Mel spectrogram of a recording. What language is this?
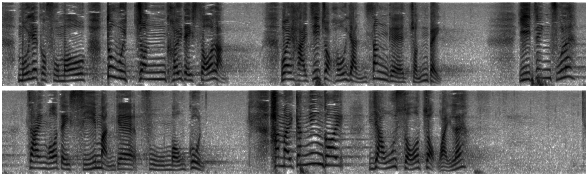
Cantonese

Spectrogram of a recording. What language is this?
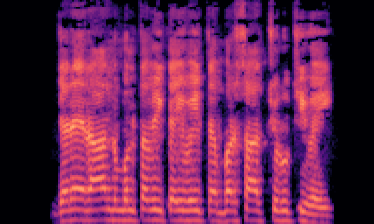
Sindhi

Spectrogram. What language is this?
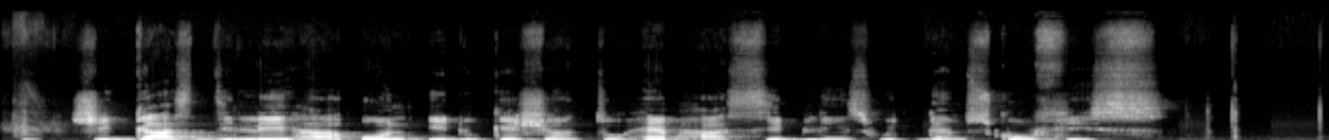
Nigerian Pidgin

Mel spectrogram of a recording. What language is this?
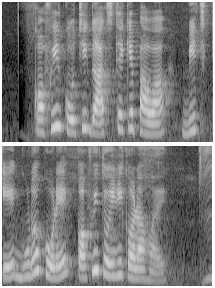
Bangla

